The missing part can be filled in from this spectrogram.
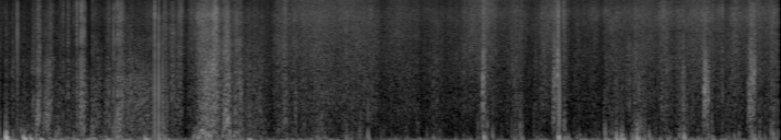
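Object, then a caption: Stuffed fabric cushion. A soft, stuffed green fabric cushion is held close to the microphone and scratched and squeezed with fingers. Low, muffled rustling and scratching rise and fade, broken by short, sharp crackles, with nearly all the energy in the deep low range.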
